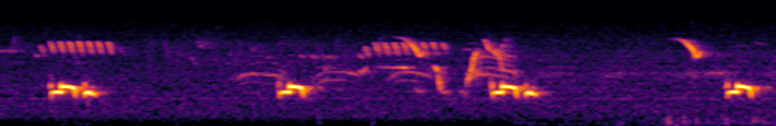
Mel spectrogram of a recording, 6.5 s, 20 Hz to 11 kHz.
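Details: At Kinchina Conservation Park, South Australia, on 25 September 2021, a peaceful dove calling from an open branch gives a soft, trilled, rising-falling coo about every two seconds, with nearby spiny-cheeked honeyeaters and other birds trilling and whistling higher.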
